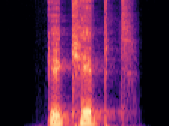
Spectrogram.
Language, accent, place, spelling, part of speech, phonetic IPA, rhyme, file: German, Germany, Berlin, gekippt, adjective / verb, [ɡəˈkɪpt], -ɪpt, De-gekippt.ogg
- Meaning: past participle of kippen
